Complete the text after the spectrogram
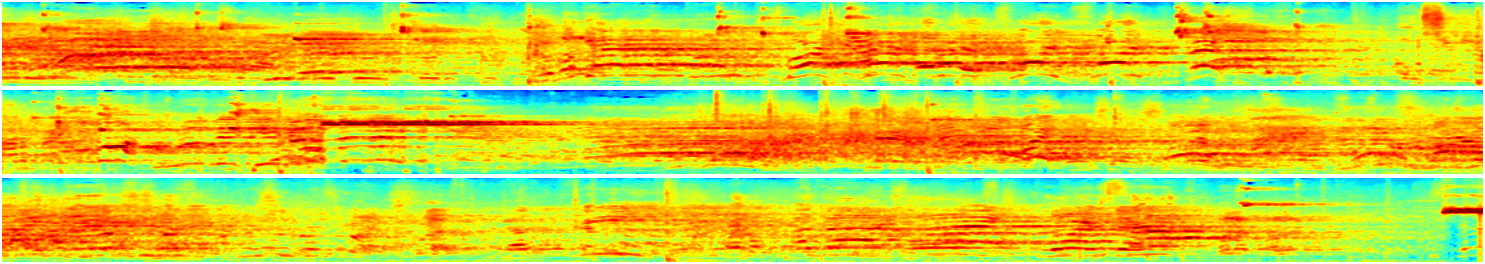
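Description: Sneakers squeak on a hardwood court in a large echoing gym.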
